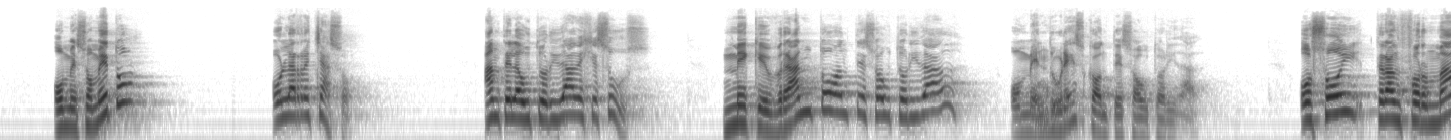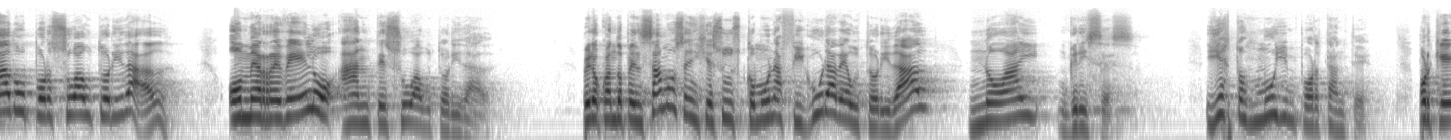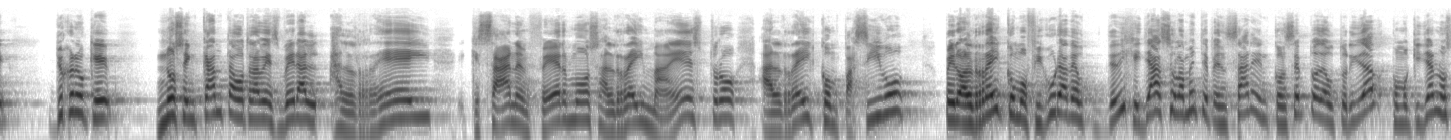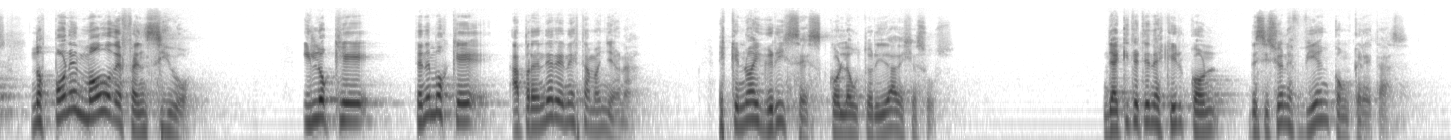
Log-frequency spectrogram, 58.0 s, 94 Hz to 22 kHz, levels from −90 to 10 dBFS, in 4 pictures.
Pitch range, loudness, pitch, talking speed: 150-245 Hz, -18 LUFS, 205 Hz, 130 wpm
